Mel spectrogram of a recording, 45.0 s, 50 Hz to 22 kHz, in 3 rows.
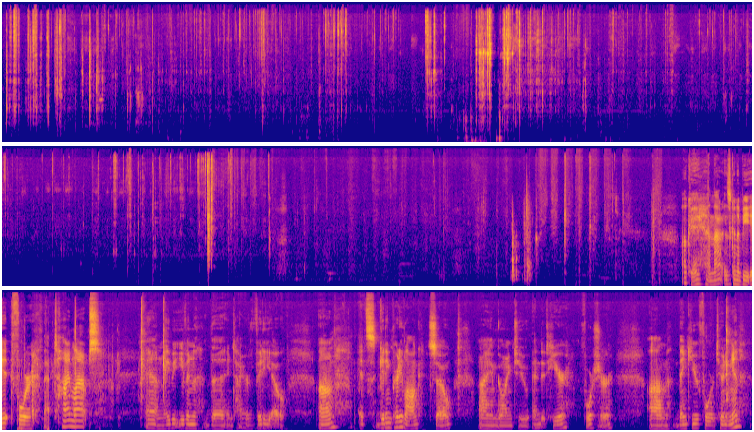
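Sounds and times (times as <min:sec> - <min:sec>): small parts clicking and rattling: 0:00.0 - 0:20.4.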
